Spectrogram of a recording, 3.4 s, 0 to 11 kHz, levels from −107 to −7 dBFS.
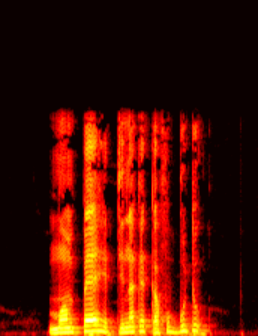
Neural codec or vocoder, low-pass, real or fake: none; 7.2 kHz; real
